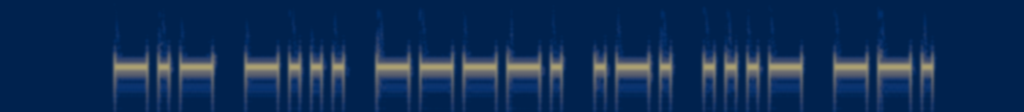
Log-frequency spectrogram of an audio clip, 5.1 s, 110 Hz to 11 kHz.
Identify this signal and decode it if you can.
Morse code, heard as a keyed tone, about 22 wpm, 700 Hz. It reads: KB9RVG
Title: USA Call Signs - 6 Characters - Repeated 2x - 22wpm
